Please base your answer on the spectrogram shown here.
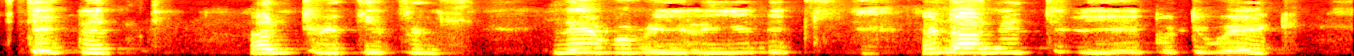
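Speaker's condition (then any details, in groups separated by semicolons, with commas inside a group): Cerebral palsy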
